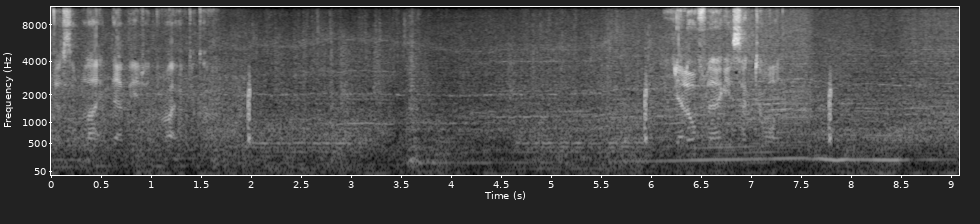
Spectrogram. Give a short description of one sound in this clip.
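Tyres squeal through the corners.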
